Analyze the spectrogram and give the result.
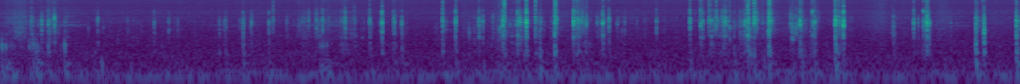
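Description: Fingertips of both hands type on a full-size black plastic keyboard with a hollow body and membrane-style keys, lying on a fabric couch. Quick, dry, bright key clicks come in uneven bursts, each dying away almost instantly, over a faint low hum. The typing grows busier and louder in the second half of the clip.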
